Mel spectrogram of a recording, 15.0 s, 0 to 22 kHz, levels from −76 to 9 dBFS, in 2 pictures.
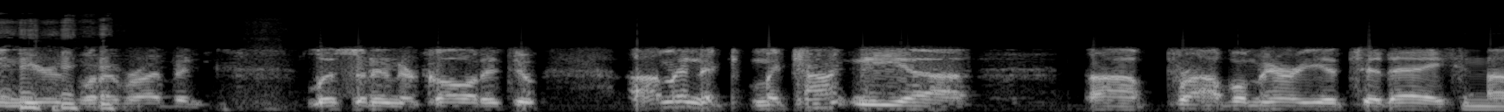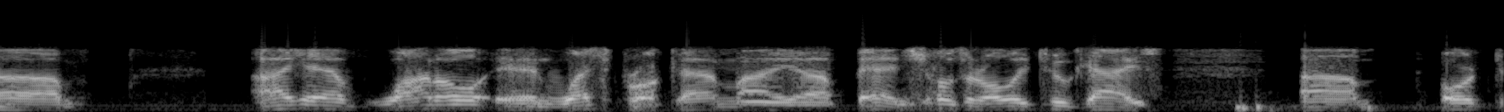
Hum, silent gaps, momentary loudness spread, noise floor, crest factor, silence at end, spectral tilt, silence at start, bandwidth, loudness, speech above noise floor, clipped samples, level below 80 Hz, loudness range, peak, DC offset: none; none; 7 LU; -57 dBFS; 14 dB; 0 s; -5.5 dB/octave; 0 s; 11.5 kHz; -20 LUFS; 37 dB; under 0.1%; -58 dBFS; 2 LU; -6 dBFS; under 0.1%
